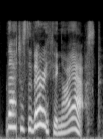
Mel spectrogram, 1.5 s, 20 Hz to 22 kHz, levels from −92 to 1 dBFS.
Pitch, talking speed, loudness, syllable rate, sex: 300 Hz, 270 wpm, -15 LUFS, 5.9 syllables/s, female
